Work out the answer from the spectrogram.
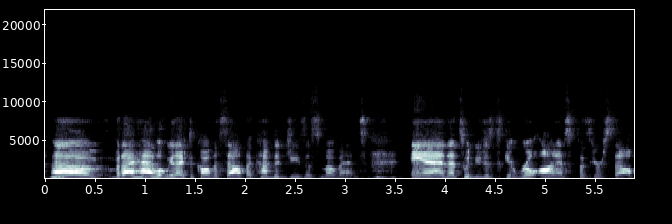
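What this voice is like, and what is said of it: Southern US accent. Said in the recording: “I'm from the South, so I'm from Nashville, Tennessee. So you'll hear me say y'all, and you'll hear my Southern accent.”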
